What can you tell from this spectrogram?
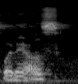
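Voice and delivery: usual speaking voice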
